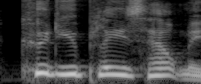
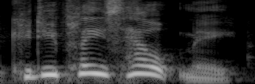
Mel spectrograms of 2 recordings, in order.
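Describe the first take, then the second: First: It is spoken quickly and casually. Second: It is spoken carefully and formally. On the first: The speaker does not need to be polite. "this is speaking quickly. This is not formal" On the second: The speaker is being polite to a stranger. "Formal is this"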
